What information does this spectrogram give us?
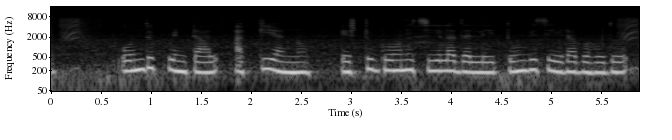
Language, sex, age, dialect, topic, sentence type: Kannada, female, 18-24, Coastal/Dakshin, agriculture, question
